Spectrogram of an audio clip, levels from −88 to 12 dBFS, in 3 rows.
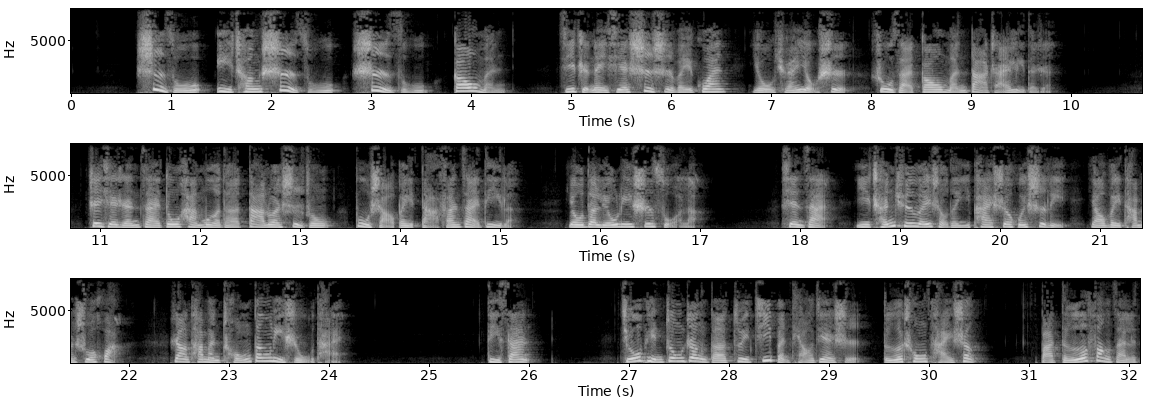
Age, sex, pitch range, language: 20-39, female, 175-250 Hz, Chinese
